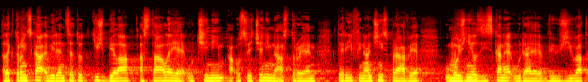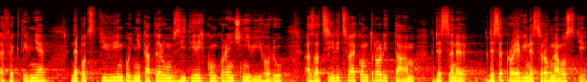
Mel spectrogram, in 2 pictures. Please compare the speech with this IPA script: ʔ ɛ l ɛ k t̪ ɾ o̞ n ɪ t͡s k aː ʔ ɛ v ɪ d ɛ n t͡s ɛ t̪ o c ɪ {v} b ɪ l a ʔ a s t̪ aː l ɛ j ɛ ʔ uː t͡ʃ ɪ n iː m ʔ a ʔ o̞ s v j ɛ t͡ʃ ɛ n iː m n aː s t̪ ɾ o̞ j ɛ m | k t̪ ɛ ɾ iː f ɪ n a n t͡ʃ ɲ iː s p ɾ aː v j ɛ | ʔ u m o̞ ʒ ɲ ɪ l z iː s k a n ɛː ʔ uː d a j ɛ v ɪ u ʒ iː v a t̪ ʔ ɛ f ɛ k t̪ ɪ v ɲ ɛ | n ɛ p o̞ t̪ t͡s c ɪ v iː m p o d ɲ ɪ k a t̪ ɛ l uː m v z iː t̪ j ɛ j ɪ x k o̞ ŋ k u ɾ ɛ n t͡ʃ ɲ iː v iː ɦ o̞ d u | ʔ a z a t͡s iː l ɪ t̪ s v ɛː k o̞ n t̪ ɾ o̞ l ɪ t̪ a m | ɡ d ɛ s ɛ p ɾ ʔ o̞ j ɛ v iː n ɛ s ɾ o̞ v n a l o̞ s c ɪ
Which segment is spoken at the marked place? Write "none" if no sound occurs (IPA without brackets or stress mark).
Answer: ʒ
